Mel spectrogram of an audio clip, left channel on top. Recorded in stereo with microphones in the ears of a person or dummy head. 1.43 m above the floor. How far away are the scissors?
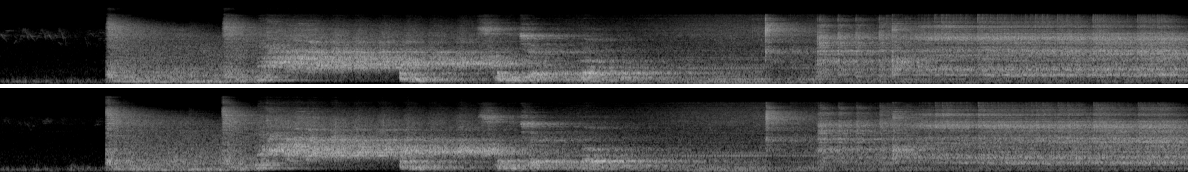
I don't hear scissors.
